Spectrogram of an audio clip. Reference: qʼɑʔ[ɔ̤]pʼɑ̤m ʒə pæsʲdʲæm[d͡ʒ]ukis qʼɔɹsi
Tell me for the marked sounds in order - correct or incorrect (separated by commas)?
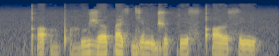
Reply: correct, correct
